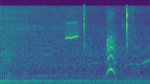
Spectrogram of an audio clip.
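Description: A single short, high yelp about one and a half seconds in, over a faint chirp from a small bird.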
